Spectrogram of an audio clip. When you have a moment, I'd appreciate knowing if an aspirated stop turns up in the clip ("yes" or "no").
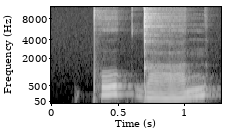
yes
